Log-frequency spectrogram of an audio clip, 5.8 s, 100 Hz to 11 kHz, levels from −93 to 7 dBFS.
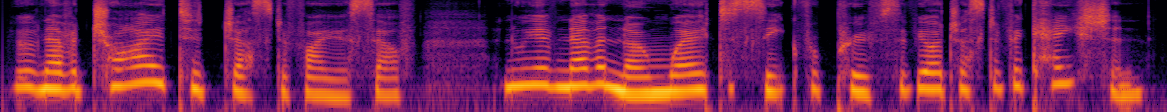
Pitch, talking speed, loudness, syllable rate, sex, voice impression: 260 Hz, 205 wpm, -19 LUFS, 5.7 syllables/s, female, very feminine, young, very thin, slightly relaxed, weak, bright, soft, slightly clear, fluent, slightly raspy, cute, slightly cool, very intellectual, very refreshing, sincere, slightly calm, very friendly, very reassuring, very unique, very elegant, slightly wild, very sweet, lively, kind, slightly sharp, slightly modest, light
